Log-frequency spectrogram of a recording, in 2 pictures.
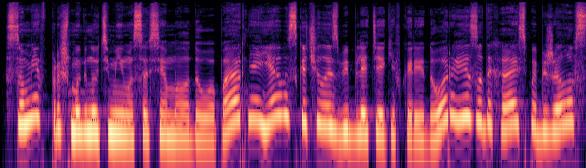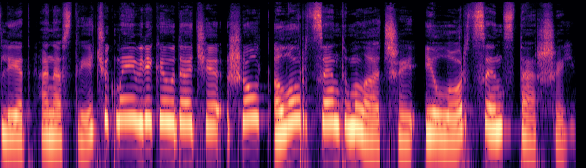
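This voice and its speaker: A woman narrating a first-person fantasy audiobook in a lively, expressive way. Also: sits high, moderate pace, few pauses, dry recording, studio quality. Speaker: audiobook reader.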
